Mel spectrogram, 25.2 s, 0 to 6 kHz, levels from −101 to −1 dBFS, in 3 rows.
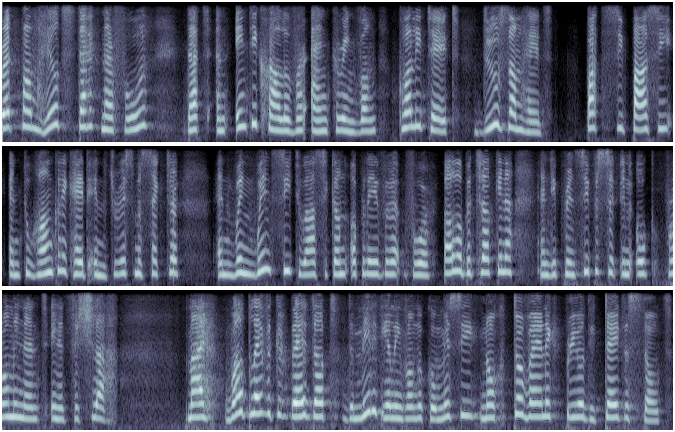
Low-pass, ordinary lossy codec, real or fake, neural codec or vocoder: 5.4 kHz; none; fake; codec, 16 kHz in and 24 kHz out, 0.4 kbps, LongCat-Audio-Codec, two codebook decoder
